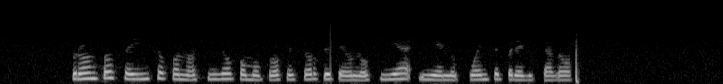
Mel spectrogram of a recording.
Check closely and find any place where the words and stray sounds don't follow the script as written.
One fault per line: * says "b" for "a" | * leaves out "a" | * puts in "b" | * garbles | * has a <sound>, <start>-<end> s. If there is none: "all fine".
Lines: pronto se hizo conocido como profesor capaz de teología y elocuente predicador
* leaves out "capaz"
